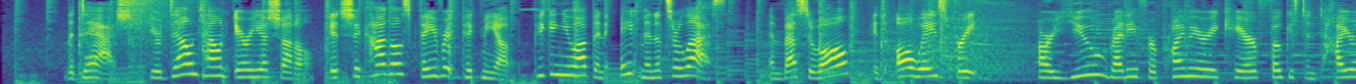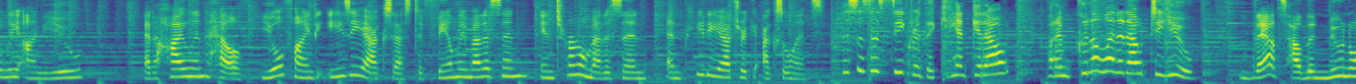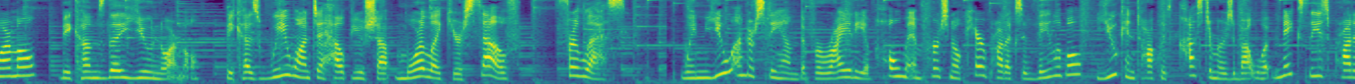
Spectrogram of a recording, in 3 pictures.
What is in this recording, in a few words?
commercial, voice over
